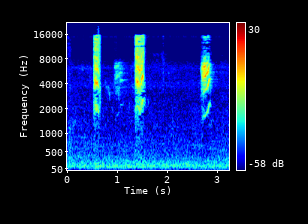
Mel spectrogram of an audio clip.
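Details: High, piercing chirps from a female double-collared seedeater, calling to excite a male. Three short notes come about a second apart, the final one sliding downward, with a faint softer note in between.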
